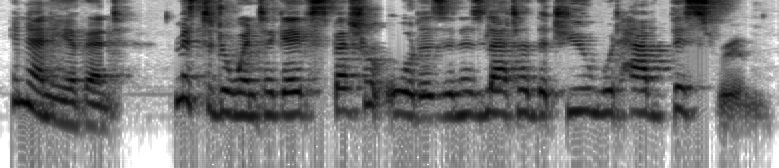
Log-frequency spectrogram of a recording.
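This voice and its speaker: A woman's voice: fairly high pitch, fairly quick, warm tone, lightly acted. Radio drama housekeeper, played by a woman: grand-house formality, icy deference, tightly restrained and clipped. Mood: cool, formal. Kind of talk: old-time radio drama acting.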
